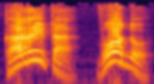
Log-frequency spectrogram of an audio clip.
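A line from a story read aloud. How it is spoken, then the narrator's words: Loud shout. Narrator (Russian): громко крикнул Лариса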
